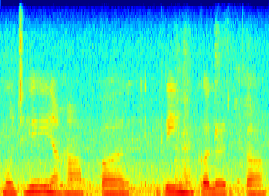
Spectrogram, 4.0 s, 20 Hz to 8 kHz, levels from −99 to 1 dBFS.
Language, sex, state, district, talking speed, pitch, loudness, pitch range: Hindi, female, Madhya Pradesh, Dhar, 90 wpm, 200 Hz, -15 LUFS, 190-215 Hz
